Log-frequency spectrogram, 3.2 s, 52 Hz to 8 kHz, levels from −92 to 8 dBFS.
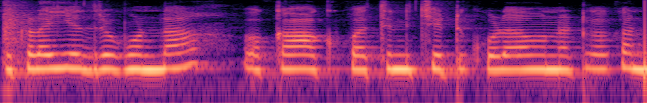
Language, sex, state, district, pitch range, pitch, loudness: Telugu, female, Andhra Pradesh, Krishna, 265-275 Hz, 275 Hz, -13 LUFS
